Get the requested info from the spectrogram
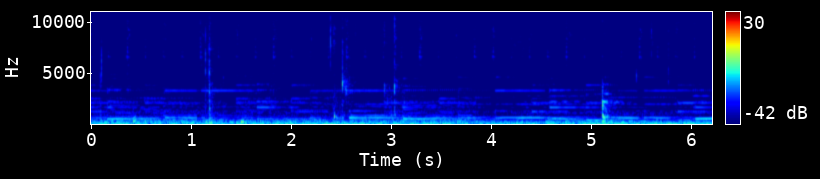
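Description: Olive oil trickling from a glass bottle into a stainless steel measuring cup, a faint liquid dribble with a few light ticks, under soft background music with long held notes.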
